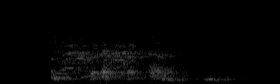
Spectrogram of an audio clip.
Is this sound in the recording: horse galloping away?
no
